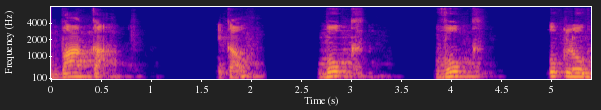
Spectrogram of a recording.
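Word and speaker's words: vaca: अपन कहते हैं craze Baka we का साउंड व की तरह होता है तो बाका एक बुक वोक बुक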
